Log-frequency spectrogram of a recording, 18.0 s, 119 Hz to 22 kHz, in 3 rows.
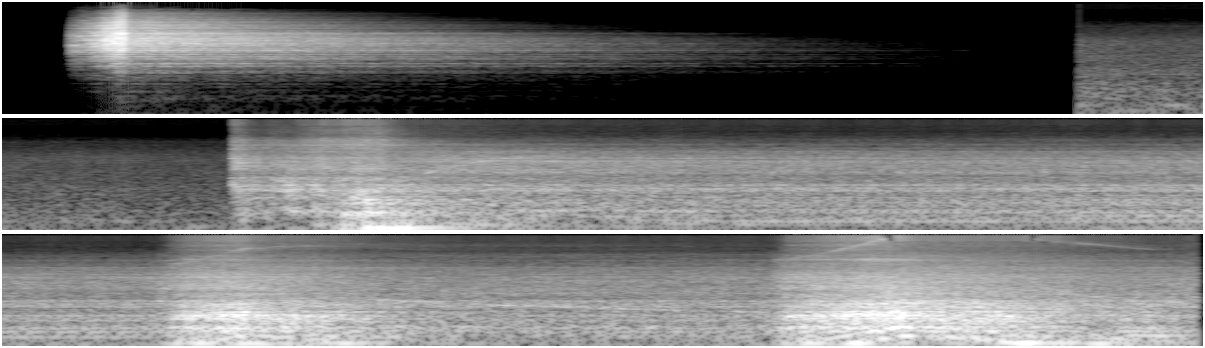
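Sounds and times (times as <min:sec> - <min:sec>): diesel car engine idling and revving: 0:05.4 - 0:18.0.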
